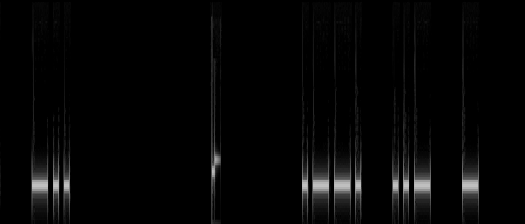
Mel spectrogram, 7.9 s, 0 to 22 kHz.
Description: Morse code, heard as a keyed tone, about 15 wpm, spaced as for 11 wpm, 700 Hz. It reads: D PUT
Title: 2x Character Spacing - Top 500 Words - 15wpm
